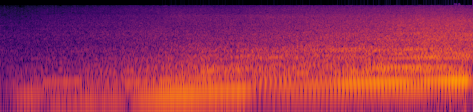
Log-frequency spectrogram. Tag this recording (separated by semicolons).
benz; dynamometer; dyno; engine; mercedes; vehicle; vroom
